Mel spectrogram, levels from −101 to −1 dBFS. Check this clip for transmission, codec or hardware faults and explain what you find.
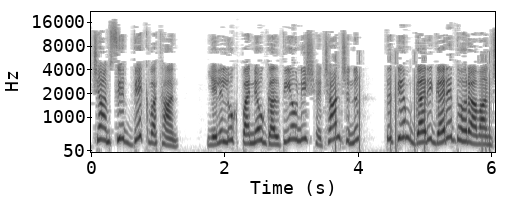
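Two faults stand out: codec damage across the whole speech clip, and a run of clicks near the end.

Throughout, there's plainly audible damage that's likely WMA compression. It fits a bitrate around 48 kbps and nothing survives above 17.5 kHz. The transform coder smears quantisation noise over tens of milliseconds and drops weak detail, so you hear ringing, a washy texture and hiss breathing with the speech.

From 3.67 to 5.99 s there's a train of clicks: roughly ten similar pulses at about 3.5 per second, irregularly spaced, peaking around 15 dB above the speech. It's likely interference from nearby equipment or a faulty connection or power supply. It comes across as ticking over the audio, including the pauses.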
